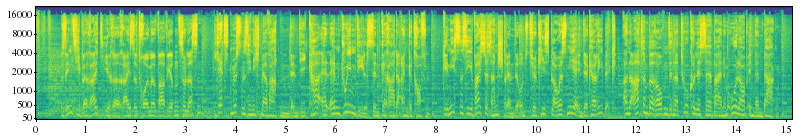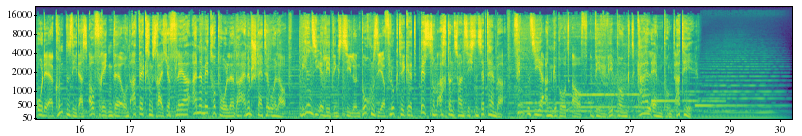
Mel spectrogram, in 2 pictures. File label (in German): Werbung werblich; KLM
